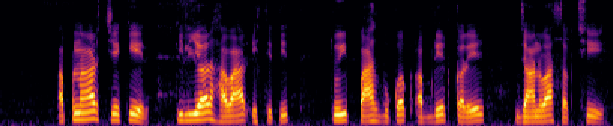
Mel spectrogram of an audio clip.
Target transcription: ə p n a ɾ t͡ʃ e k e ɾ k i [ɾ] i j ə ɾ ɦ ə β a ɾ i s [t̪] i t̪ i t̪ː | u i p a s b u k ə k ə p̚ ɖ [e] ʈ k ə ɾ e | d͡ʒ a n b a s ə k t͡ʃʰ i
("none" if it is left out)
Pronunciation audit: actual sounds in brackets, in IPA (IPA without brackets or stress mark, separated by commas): l, t̪ʰ, e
